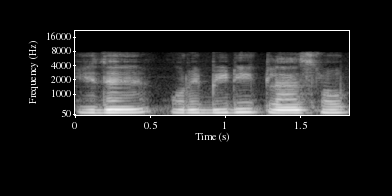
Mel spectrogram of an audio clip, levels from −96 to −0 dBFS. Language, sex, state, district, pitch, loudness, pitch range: Tamil, male, Tamil Nadu, Nilgiris, 135 Hz, -15 LUFS, 130-140 Hz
